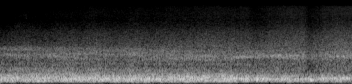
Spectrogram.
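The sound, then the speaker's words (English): A steady, deep rumble of thunder rolls on without a break, loud and broad with a low roar, and no voices over it, part of the opening buildup of lightning and thunder in the film Rambo: Last Blood. “Here we get this little buildup with the sound of the lightning and the thunder.”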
